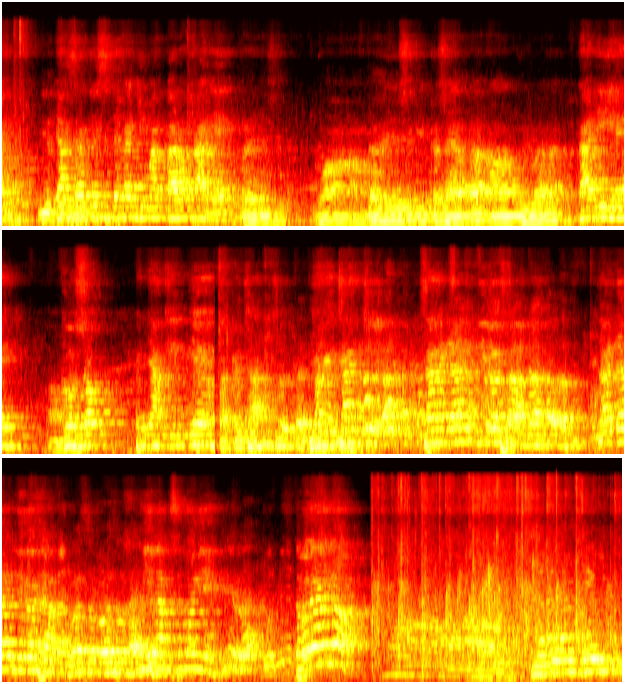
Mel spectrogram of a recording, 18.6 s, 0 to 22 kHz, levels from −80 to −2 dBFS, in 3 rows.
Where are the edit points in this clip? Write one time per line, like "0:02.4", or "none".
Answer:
0:08.3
